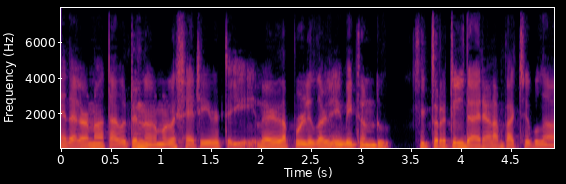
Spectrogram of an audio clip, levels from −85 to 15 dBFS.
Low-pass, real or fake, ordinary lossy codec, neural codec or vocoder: none; fake; none; codec, 16 kHz, 1 kbps, X-Codec, HuBERT features, trained on balanced general audio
